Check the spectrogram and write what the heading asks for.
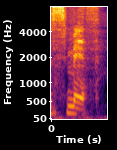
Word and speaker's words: Psmith: I can't help but just leave it to Smith. P. Smith. Yeah. Like P-S-M-I-T-H. – Yeah, that's a great one. – The P is silent.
